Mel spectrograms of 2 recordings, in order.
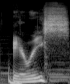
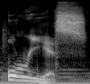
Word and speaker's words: Aureus: Yes, that's how it's pronounced this entire time. I thought it was Aries, but it's Orius, like Oreo, but lenses.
